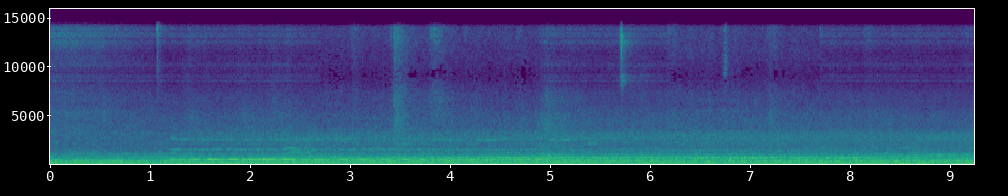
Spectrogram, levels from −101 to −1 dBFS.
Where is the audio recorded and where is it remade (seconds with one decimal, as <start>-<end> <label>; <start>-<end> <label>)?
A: 0.0-2.7 remade; 2.7-4.9 recorded; 4.9-6.2 remade; 6.2-7.7 recorded; 7.7-9.2 remade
